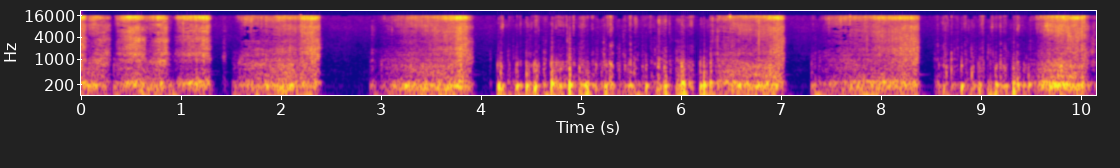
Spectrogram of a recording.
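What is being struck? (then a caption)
Foam microphone windscreen. Long white nails scratch the soft black foam windscreen on a silver condenser microphone. A dense, muffled scraping and rumbling, heavy in the low end, comes in bursts separated by brief silences.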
